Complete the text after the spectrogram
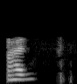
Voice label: Sheriff Dispatch; sdr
